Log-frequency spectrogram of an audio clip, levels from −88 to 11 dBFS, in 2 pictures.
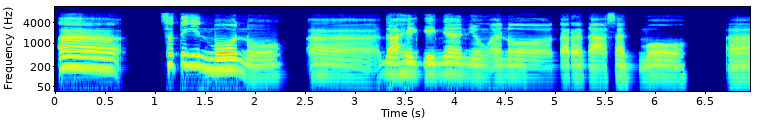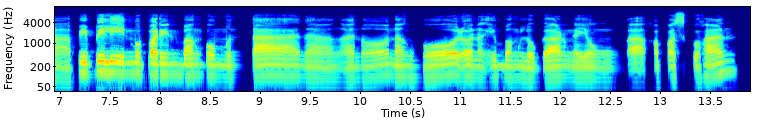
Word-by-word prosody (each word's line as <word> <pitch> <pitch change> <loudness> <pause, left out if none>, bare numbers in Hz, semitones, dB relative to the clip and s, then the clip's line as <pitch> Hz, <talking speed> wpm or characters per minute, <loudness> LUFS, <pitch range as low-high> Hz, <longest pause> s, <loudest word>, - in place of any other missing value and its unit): ah, 190 -3 +6 0.4
sa 230 0 +1
tingin 220 -5 +2
mo 170 0 +5
'no, 110 -1 -5 0.2
ah, 110 -4 -2
dahil 130 0 +4
ganiyan 125 -1 +1
yung 110 -1 -5
ano, 105 -2 -3
naranasan 105 -1 0
mo, 105 -1 -3 0.4
ah, 100 -1 -2
pipiliin 140 0 +4
mo 130 - -1
pa 125 0 +6
rin 120 -1 -1
bang 115 0 +2
pumunta 110 0 0
ng 95 -2 -6
ano, 100 +5 -4
ng 105 -1 -3
mall 110 +4 +2
o 115 - +2
ng 105 -3 -7
ibang 105 -1 -5
lugar 100 +2 0
ngayong, 95 -2 -6
ah, - - -1
kapaskuhan? 150 +3 -2
110 Hz, 130 wpm, -27 LUFS, 100-125 Hz, 0.4 s, ah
